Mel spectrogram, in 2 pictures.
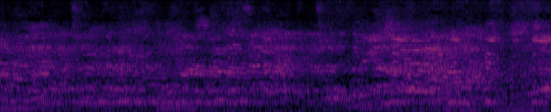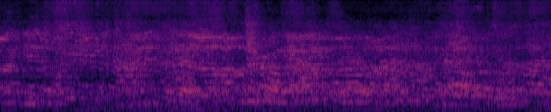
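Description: Indistinct chatter of several people talking in a café dining room, with no single voice standing out.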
